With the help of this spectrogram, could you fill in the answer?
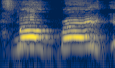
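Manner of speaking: loud, high call for smoke break. Retold or imitated. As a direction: shout it across the ward. Calling out ward smoke break.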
